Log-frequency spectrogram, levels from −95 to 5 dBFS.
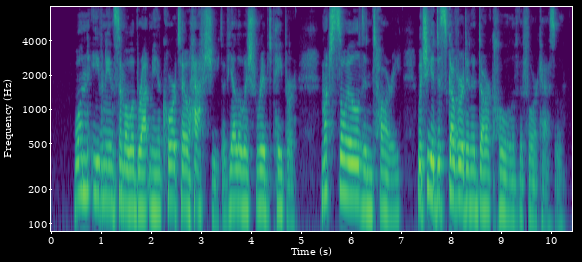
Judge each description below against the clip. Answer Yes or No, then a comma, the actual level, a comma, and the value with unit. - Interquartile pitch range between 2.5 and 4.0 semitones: Yes, average, 3.5 semitones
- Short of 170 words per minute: Yes, average, 160 wpm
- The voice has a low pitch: No, medium, 145 Hz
